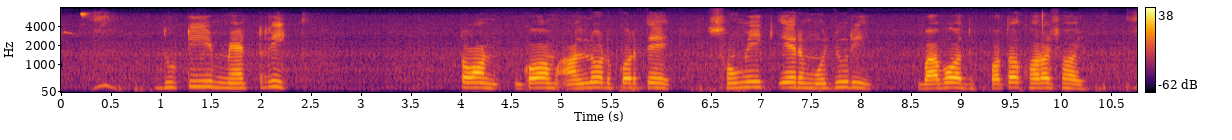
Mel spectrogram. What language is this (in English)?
Bangla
